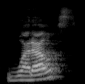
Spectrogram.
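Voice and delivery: usual speaking voice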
